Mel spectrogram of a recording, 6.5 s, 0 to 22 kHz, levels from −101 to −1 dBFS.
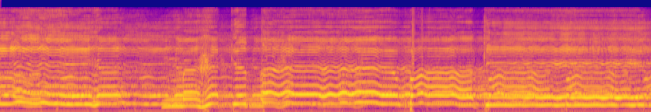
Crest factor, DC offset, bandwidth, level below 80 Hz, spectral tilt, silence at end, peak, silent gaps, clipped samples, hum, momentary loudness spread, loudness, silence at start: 10 dB; under 0.1%; 16 kHz; -44 dBFS; -2.5 dB/octave; 0 s; 0 dBFS; none; under 0.1%; none; 4 LU; -11 LUFS; 0 s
